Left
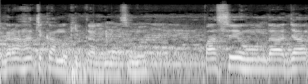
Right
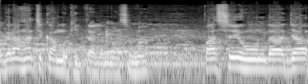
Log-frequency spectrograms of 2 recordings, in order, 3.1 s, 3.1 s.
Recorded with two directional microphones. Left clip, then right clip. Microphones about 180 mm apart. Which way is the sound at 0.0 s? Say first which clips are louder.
Right 3 dB; 55° right (ahead or behind).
